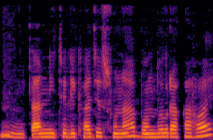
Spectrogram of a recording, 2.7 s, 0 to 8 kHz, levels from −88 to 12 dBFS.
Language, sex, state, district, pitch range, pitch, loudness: Bengali, female, West Bengal, Paschim Medinipur, 200-220 Hz, 205 Hz, -18 LUFS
